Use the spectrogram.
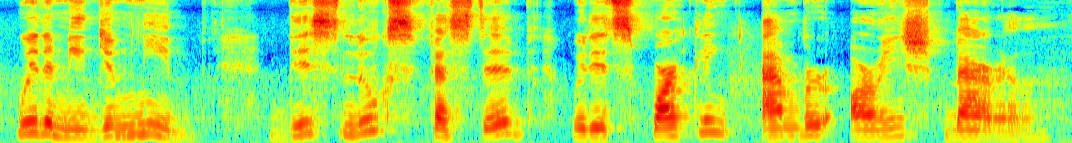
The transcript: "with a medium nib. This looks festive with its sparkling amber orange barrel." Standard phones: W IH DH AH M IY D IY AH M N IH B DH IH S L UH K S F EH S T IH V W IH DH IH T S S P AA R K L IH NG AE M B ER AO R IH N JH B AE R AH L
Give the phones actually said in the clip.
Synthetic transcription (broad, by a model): W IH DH AH M IY D IY AH M N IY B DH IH S L UH K S F EH S T IH V W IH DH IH T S S P AA R K L IH NG AE M B ER AO R IH N JH B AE R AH L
